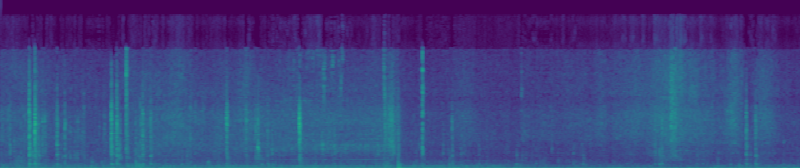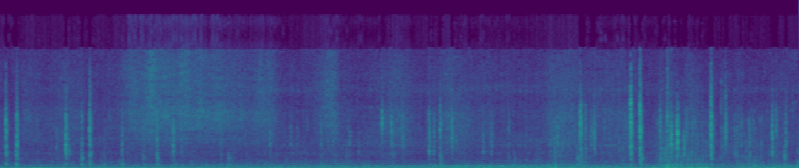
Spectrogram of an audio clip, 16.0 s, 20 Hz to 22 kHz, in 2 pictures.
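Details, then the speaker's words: Lada 2190 crawling over broken ground before the suspension overhaul: irregular clunks and rattles over a heavy low rumble from the worn front suspension. "как подвеска передняя гремит сейчас ее будем менять"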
